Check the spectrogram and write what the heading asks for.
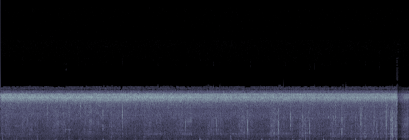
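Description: Hoofbeats of a ridden horse moving over grass and dirt, growing more distinct in the second half as the horse passes close. A steady high drone of insects runs underneath.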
